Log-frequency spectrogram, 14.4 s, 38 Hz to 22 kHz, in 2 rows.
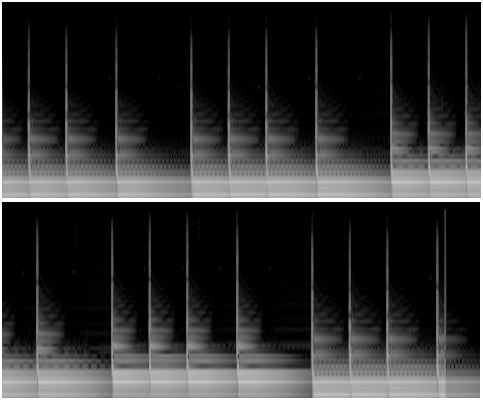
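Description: An 808 bass line playing on its own. It is a deep sub-bass pattern of notes, each with a sharp click at the attack and a long decaying tail, changing pitch, in a phrase that repeats about every three seconds. It is being run through a hard-set 1176-style FET compressor plugin (Overloud Comp76) that brings out the tails.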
